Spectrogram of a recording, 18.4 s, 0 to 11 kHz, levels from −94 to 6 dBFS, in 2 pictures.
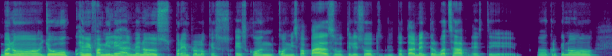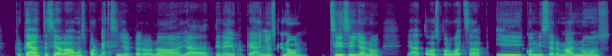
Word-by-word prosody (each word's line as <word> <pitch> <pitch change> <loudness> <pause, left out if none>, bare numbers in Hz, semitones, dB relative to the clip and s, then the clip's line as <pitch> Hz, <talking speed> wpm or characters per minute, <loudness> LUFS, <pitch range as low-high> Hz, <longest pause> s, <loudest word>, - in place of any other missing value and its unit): Bueno, 145 -7 +3
yo 180 +10 +3
en 180 0 +2
mi 180 - +5
familia, 180 - +2
al 135 - -1
menos, 160 +3 0
por 140 - -4
ejemplo, 130 0 -4
lo 115 -1 -5
que 105 - -10 0.3
es 115 -1 -7
con 130 -4 -2
con 120 +1 -4
mis 115 -3 -6
papás 135 +4 +3
utilizo 110 -1 -5
t - - -23 0.2
totalmente 115 +2 -1
el 120 - -2
WhatsApp, 140 +7 0
este, 105 -1 -11 0.3
no 105 0 -8
creo 175 - -11
que 175 0 -6
no. 160 -1 -1 0.5
Creo 195 - -8
que 270 - +7
antes 245 -2 +5
sí 240 - +1
hablábamos 225 0 +4
por - - 0
Messenger, 130 -7 -5
pero 115 -1 -2
no, 125 -8 +2
ya 125 0 0
tiene, 140 -2 -2
yo 125 - -2
creo - - -19
que - - 0
años 110 0 -2
que 110 - -5
no, 110 -1 0 0.3
sí, 175 -3 +4
sí, 155 -2 +2
ya 140 -2 +4
no. 115 -3 -2 0.4
Ya - - -2
todo 160 +1 0
es 160 - -8
por 160 -1 0
WhatsApp 165 +9 -1
y 150 0 +1
con 155 0 -1
mis 155 +1 -3
hermanos, 195 - -1
140 Hz, 185 wpm, -22 LUFS, 120-165 Hz, 0.5 s, que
